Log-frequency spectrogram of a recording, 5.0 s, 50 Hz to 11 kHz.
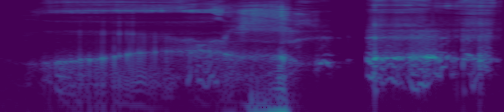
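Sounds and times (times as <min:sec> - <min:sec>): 
zombie mob voice: 0:01.0 - 0:04.7.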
